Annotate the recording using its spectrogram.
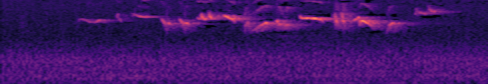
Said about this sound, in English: It's the wee dunnock up in the tree.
